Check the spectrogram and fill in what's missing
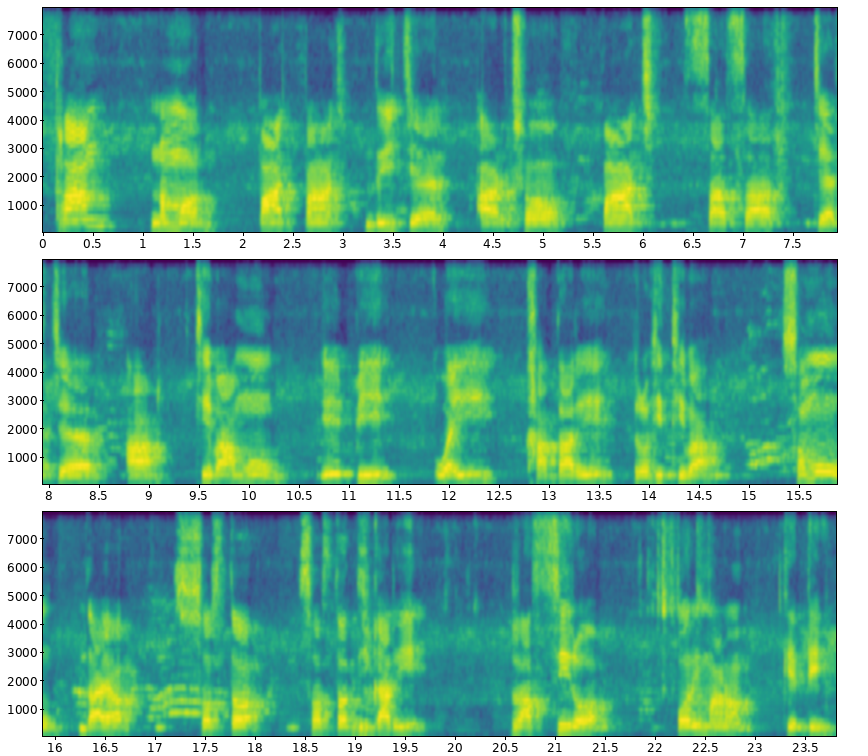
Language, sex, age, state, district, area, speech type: Odia, female, 45-60, Odisha, Bargarh, urban, read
